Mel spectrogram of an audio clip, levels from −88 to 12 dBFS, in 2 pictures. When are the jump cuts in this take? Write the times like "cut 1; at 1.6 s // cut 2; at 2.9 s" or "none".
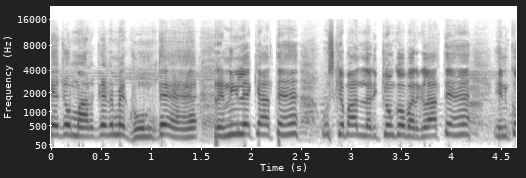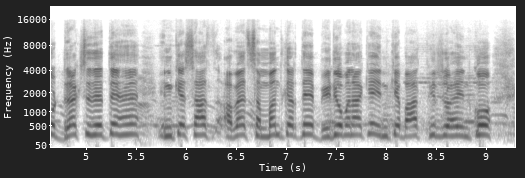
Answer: cut 1; at 1.6 s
